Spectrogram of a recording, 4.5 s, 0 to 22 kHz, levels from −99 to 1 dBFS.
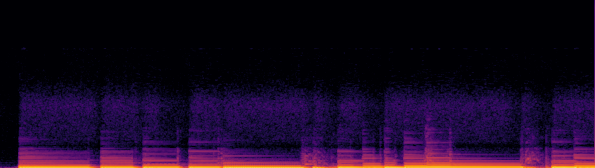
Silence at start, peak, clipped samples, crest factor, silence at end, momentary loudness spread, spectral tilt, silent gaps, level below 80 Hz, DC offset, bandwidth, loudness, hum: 0.15 s; -6 dBFS; under 0.1%; 10 dB; 0 s; 5 LU; -13.5 dB/octave; none; -22 dBFS; under 0.1%; 1.9 kHz; -18 LUFS; none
